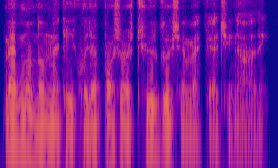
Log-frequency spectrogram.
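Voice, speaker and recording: A man's voice: low-pitched, lively intonation, creaky, warm tone, no room sound, exaggerated voice. A man reading the part of a male intelligence officer giving terse, commanding orders in an audiobook. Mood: urgent.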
